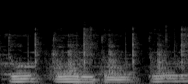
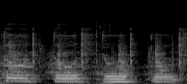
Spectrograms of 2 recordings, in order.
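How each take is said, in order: No difference in how they are said.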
